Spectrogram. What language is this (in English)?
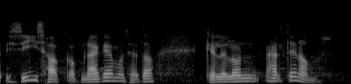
Estonian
